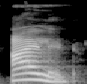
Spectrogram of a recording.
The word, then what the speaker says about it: island: ISLAND, island. Class, in this spelling the S is silent.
